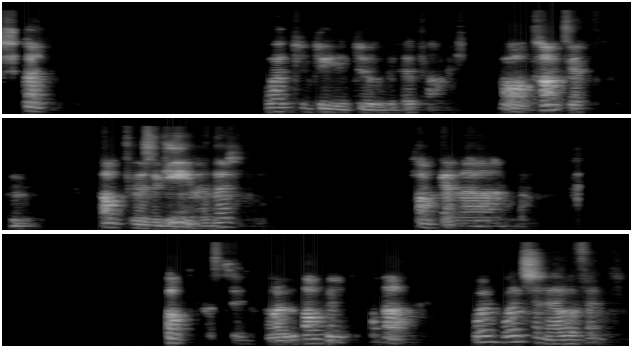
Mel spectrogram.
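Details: Woman with the logopenic subtype of primary progressive aphasia, a gradually progressive disorder with impaired word finding and repetition; fluency preserved, circumlocution around missed words, use-for-name substitutions and phonemic paraphasias; logopenic primary progressive aphasia.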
